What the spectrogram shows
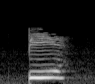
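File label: "憋", Mandarin Chinese; chinese-flashcards; hsk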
